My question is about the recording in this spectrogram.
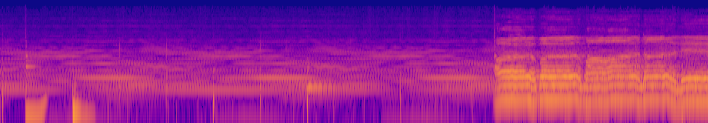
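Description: Hindustani classical music in Raag Bhupali: a steady drone with sparse tabla strokes, one of them with a low bass-drum pitch glide, and light taps. About ten seconds in, a voice enters loudly, singing the raga melody with sliding ornaments over the drone.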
